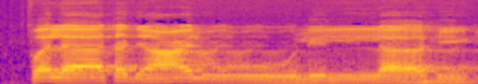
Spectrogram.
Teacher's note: جیم ساکن ہے جس لیے جیم پر کلکلہ ہوگا، اور لام پر کھڑی زبر ہے جس لیے کھڑی زبر کو 1 الف کے برابر لمبا کریں گے۔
